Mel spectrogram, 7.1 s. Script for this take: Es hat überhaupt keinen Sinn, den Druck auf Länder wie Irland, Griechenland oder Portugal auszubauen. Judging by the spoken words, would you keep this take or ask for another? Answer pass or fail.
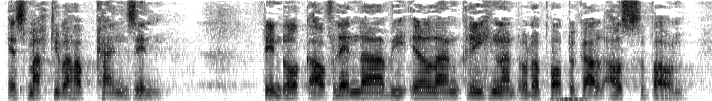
pass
